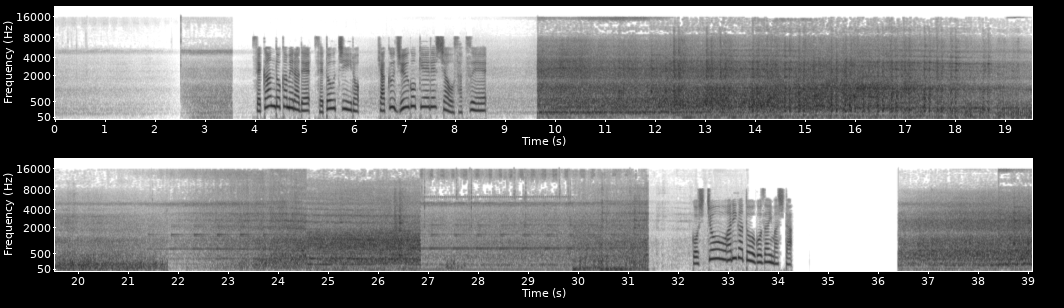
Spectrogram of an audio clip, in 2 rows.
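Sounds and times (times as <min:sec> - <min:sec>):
train wheels clattering over rails: 0:09.7 - 0:19.4, 0:38.4 - 0:39.0.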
